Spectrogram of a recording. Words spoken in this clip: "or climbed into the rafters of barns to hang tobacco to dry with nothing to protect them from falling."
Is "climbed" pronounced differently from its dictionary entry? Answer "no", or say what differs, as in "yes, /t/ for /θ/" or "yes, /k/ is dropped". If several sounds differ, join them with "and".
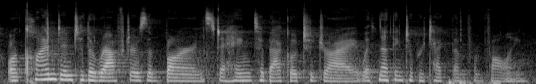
no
